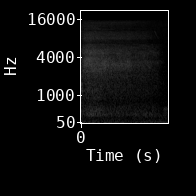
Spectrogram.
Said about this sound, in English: And what we're going to do first is just to start drawing attention to your breathing. So, to start off with, you're just going to breathe in through the nose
